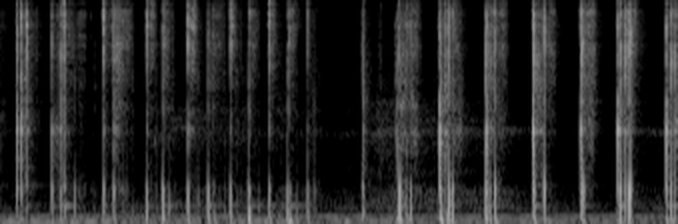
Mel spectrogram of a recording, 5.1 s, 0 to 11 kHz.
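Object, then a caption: Smartphone with glass back. A Samsung Galaxy S23 with a matte glass back is held in both hands and tapped with fingertips and nails on the back near the camera lenses. About 23 sharp, dry clicks and taps land in an uneven rhythm, each bright and very short, over a faint steady low hum.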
